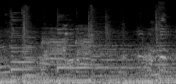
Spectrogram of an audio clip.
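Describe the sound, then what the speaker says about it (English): A large, noisy flock of big geese honks and calls all at once, a loud, dense overlapping chorus close by. "a lot of them, and very noisy, especially these geese"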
